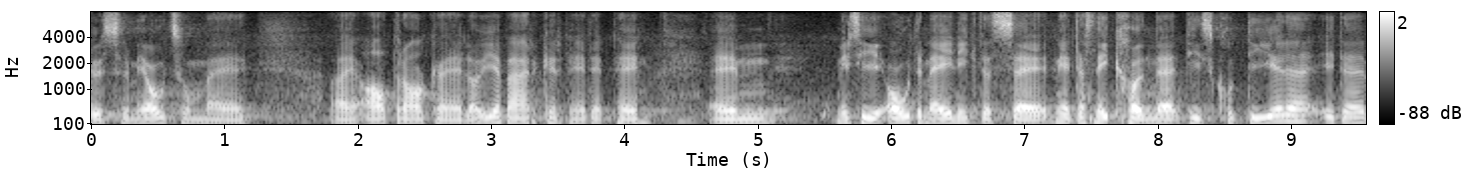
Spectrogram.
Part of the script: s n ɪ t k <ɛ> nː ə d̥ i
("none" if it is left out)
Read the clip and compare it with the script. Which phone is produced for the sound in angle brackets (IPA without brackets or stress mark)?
œ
